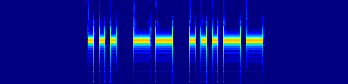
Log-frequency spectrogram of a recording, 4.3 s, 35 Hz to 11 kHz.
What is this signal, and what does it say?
Morse code, heard as a keyed tone, about 17 wpm, 700 Hz. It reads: SM3
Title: Callsign Prefixes for Top 25 DXCC - 17wpm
